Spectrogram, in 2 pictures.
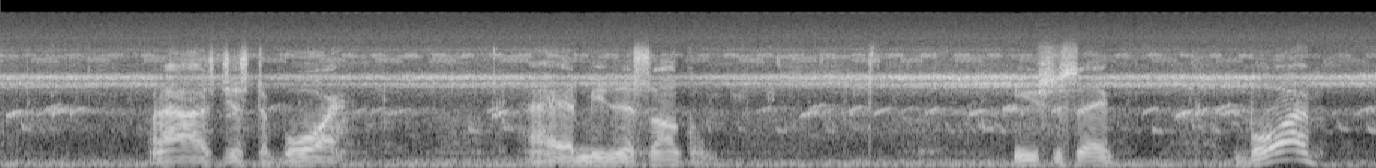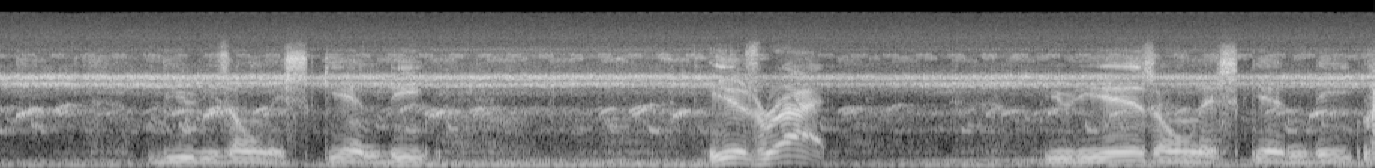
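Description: A man speaks calmly in a low voice, close by, with pauses.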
